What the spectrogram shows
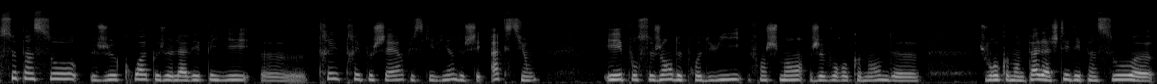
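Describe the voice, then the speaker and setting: Her voice mid-range and dark in tone, an older woman runs a makeup tutorial, showing each step while she speaks. The beauty vlogger's tips are cordial and hesitant, with many fillers.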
